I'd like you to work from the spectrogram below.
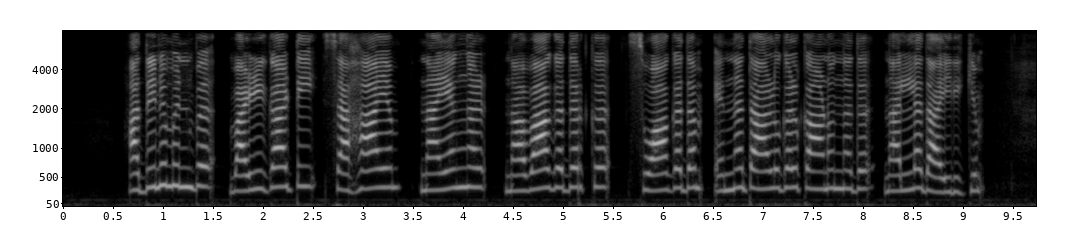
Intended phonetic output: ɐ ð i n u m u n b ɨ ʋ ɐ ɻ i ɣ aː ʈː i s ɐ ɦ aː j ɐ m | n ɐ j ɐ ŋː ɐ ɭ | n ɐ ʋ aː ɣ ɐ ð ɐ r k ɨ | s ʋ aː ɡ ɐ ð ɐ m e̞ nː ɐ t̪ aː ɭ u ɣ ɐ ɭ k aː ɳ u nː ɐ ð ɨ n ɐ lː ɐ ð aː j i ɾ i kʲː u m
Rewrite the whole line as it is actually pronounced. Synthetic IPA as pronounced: ɐ ð i n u m u n b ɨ ʋ ɐ ɻ i ɣ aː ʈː i s ɐ ɦ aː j ɐ m | n ɐ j ɐ ŋː ɐ ɭ | n ɐ ʋ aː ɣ ɐ ð ɐ r k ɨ | s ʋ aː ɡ ɐ ð ɐ m e̞ nː ɐ t̪ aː ɭ u ɣ ɐ ɭ k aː ɳ u nː ɐ ð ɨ n ɐ lː ɐ ð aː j i ɾ i kʲː u m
